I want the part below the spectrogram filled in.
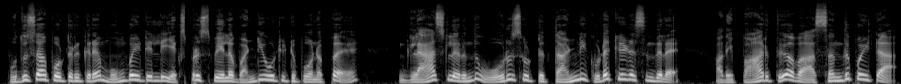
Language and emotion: Tamil, surprised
